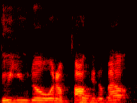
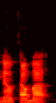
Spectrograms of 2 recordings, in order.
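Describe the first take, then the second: First: Every word of the phrase is said in full. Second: The opening words are squeezed into a short reduced form. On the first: "instead of saying" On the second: "They say"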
